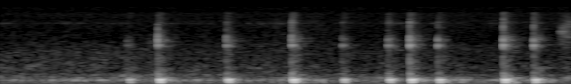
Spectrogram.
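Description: Stylus tip clicking on a tablet's glass screen during handwriting: about nine sharp, irregularly spaced clicks starting about a second in.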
